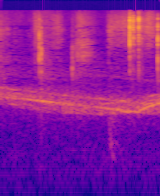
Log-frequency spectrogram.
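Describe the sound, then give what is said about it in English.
Sirens of a presidential motorcade in Warsaw sound as a faint, sustained wailing tone that dips slowly and then climbs again near the end, over a low background hum. “You can hear the sirens behind me. That is President Biden's on the move”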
